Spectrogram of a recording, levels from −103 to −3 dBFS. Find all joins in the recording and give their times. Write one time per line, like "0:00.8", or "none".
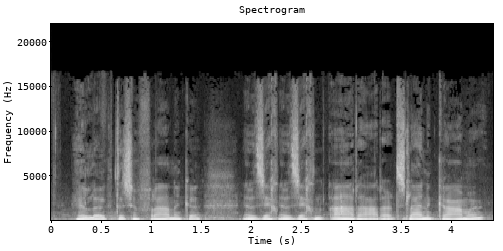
0:02.2
0:03.5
